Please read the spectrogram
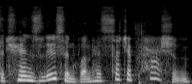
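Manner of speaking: gentle, tender, soft, quiet voice. Voicing a businessman who shyly approaches a player: soft voice. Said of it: "he says in a soft voice".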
